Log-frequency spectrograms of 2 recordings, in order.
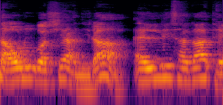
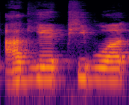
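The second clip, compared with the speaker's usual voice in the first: ordinary delivery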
